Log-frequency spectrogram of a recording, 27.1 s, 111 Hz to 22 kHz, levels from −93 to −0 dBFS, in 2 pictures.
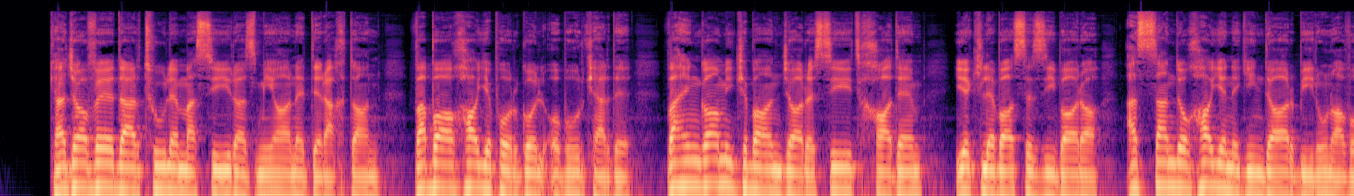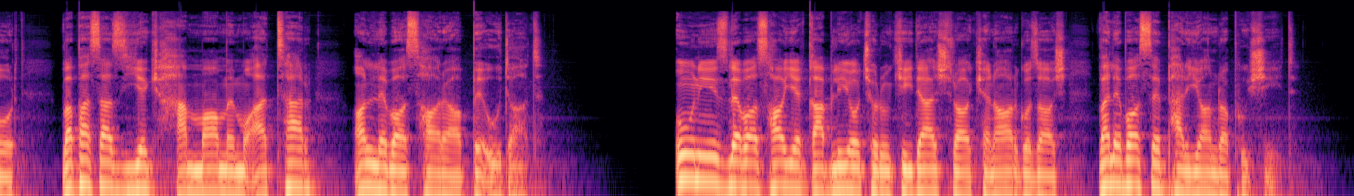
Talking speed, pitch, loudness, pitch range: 120 wpm, 110 Hz, -15 LUFS, 100-130 Hz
